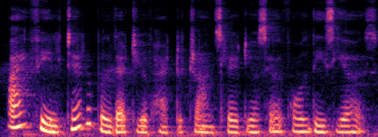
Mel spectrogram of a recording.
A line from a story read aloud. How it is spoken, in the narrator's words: Shane says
